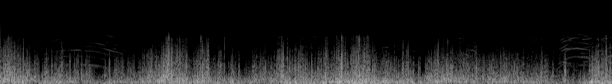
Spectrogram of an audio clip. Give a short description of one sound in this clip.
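Young women shout to each other on an open field.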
